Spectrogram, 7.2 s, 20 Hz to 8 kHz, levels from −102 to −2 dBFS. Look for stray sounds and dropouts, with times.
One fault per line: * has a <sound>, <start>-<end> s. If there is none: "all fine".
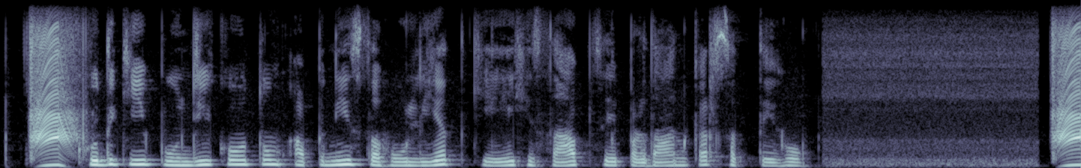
all fine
